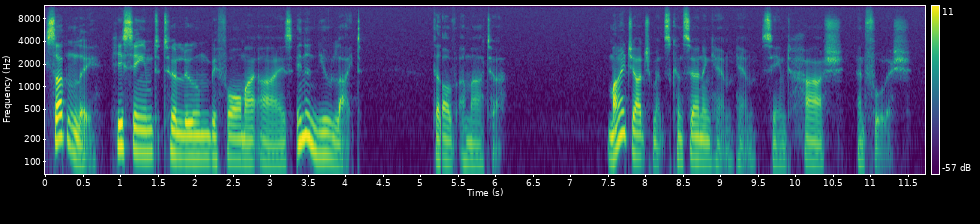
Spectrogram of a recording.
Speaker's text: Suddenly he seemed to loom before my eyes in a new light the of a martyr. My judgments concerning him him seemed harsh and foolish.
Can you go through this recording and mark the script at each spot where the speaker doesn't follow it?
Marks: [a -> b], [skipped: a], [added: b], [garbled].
Suddenly he seemed to loom before my eyes in a new light the of a martyr. My judgments concerning him him seemed harsh and foolish.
